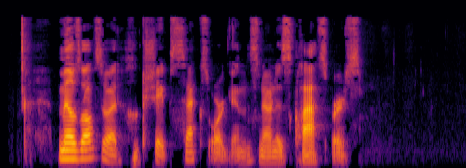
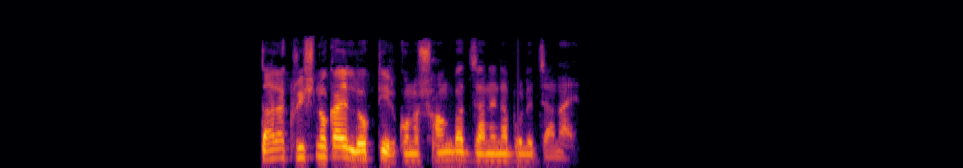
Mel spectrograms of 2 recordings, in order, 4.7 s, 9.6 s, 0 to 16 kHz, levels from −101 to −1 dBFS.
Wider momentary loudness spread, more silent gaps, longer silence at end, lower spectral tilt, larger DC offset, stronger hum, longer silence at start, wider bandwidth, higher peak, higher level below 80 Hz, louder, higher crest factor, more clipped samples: about the same, 18 LU vs 19 LU; neither; second, 1.1 s vs 3.95 s; second, -4 dB/octave vs -6 dB/octave; neither; neither; second, 0.2 s vs 2.6 s; first, 11.5 kHz vs 7.4 kHz; first, -2 dBFS vs -6 dBFS; about the same, -68 dBFS vs -66 dBFS; second, -27 LUFS vs -23 LUFS; about the same, 26 dB vs 22 dB; neither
